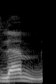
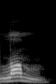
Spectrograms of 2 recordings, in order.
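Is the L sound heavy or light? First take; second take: light; heavy. First: The L is pronounced thin and light. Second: The L is pronounced thick and heavy. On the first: The speaker calls it wrong. "لم دي كده مرققة" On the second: The speaker calls it right. "أنا عايز مغلظة"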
